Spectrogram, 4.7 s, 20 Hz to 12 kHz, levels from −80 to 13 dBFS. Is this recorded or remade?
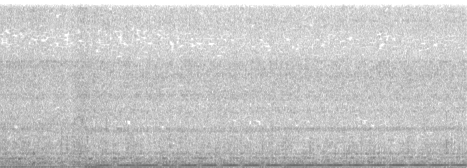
recorded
